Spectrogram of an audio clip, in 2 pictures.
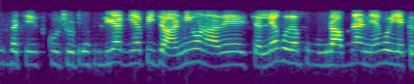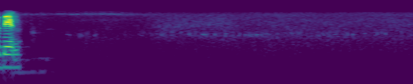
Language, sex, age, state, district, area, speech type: Dogri, female, 30-45, Jammu and Kashmir, Reasi, rural, conversation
